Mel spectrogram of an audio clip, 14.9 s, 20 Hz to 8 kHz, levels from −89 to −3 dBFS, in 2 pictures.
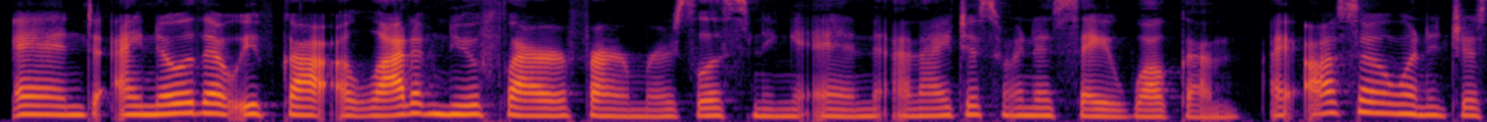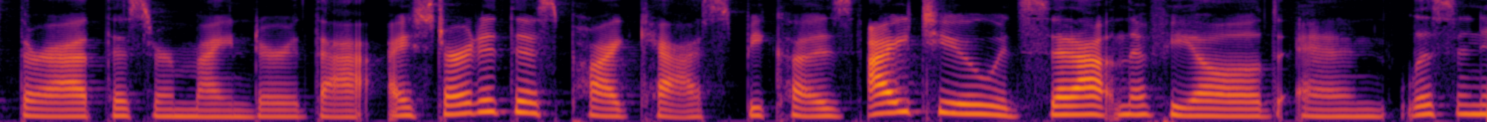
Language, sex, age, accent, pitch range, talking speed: English, female, 20-39, American, 175-225 Hz, 185 wpm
